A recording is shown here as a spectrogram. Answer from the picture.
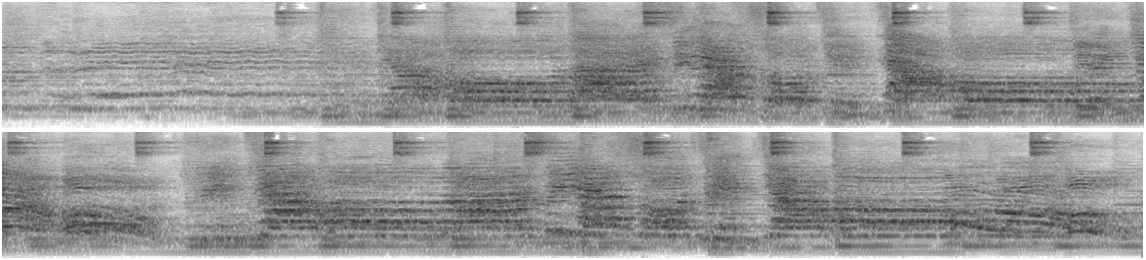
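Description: A group of children and adults singing a Christmas carol together as a choir. The singing grows fuller and louder about two seconds in, and a regular high ticking keeps the beat.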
